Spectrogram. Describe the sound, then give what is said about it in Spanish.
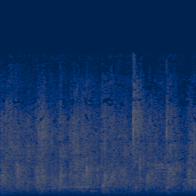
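An audience claps for Jesus together in a steady, dense wash of applause that holds at an even loudness for the whole stretch, with no voices standing out. “Den un aplauso fuerte a Jesús si usted confía en la provisión de su Padre Celestial.”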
